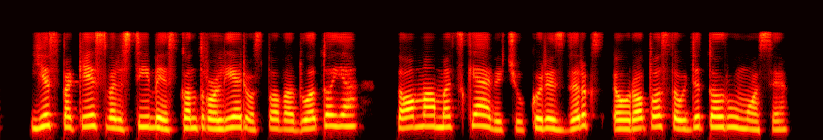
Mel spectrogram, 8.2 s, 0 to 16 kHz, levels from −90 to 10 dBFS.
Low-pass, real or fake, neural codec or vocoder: 7.2 kHz; fake; codec, 16 kHz, about 1 kbps, DyCAST, with the encoder's durations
